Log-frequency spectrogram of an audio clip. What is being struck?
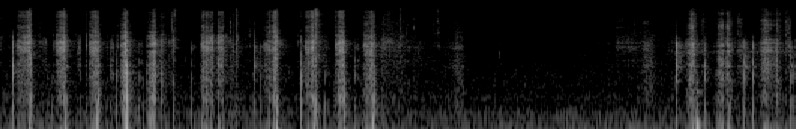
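Carved wooden statue, steel gouge on wood.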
